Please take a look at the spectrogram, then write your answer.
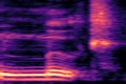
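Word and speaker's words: Muq: But probably the under the radar guy who I could most easily recommend for for your listeners is John Moo. You spell it Mu.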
